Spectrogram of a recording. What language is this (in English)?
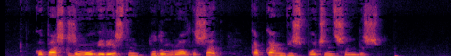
Mari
